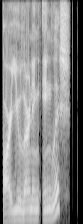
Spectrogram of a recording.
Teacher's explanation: Voice goes up at the end. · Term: rising intonation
